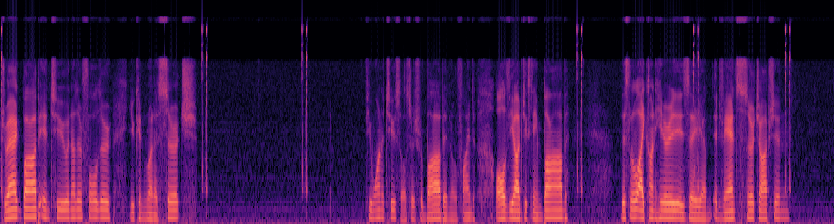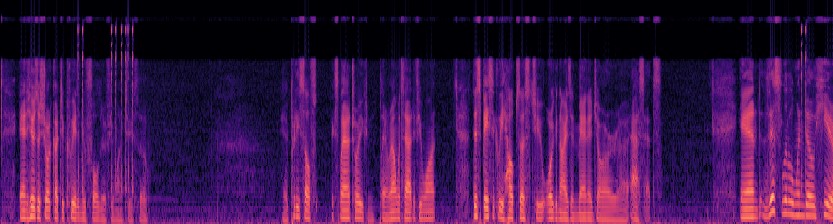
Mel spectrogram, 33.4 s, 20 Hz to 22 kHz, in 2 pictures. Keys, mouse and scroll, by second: 4.0 click, 7.8 typing, 8.5 Return, 11.5 click, 32.7 click.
